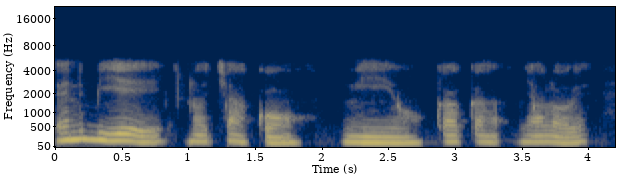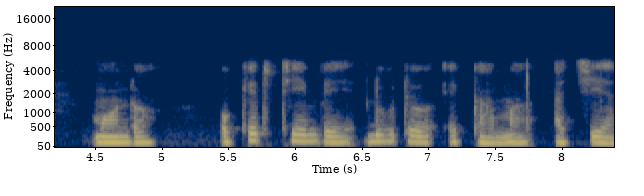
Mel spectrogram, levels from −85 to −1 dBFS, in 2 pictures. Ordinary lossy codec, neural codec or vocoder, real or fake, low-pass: Opus, 16 kbps; none; real; 5.4 kHz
